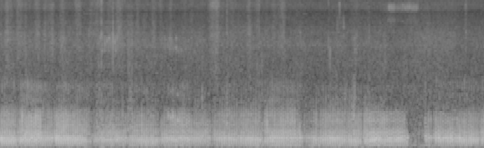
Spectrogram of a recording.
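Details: Continuous kitten purr, heard intimately as the animal grooms: a low vibrating hum that swells and fades with its breathing, broken by a brief gap near the end.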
